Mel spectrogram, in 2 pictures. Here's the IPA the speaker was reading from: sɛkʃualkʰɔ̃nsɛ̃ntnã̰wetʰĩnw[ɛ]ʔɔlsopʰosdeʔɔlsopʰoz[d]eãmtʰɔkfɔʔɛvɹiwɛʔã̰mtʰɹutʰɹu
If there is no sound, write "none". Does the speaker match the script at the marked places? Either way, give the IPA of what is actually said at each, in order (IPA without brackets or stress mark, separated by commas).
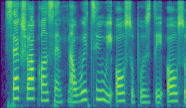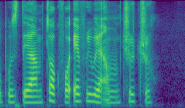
i, d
